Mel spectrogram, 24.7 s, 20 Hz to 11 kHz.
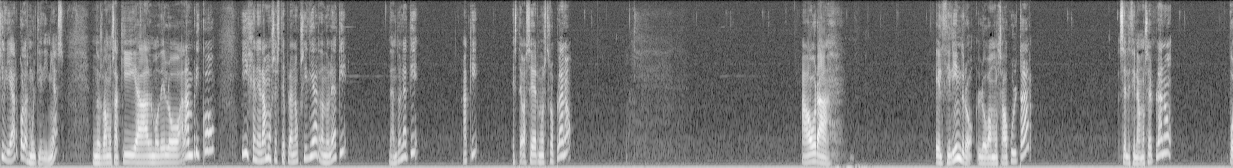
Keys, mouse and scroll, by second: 1.4 click, 2.2 click, 4.6 click, 6.3 click, 7.8 click, 9.3 click, 11.7 click, 14.5 click, 15.2 click, 16.9 click, 18.0-18.8 drag, 19.3 right click, 21.4 click, 22.4 click, 23.6 click.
